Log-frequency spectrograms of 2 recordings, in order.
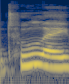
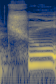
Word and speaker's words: Thule: In this video, I will be installing the Tulle 5200 awning from Caravan RV Camping. Throughout the video, I do call it a Chul awning. I did mispronounce, so sorry about that.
